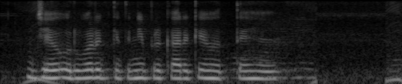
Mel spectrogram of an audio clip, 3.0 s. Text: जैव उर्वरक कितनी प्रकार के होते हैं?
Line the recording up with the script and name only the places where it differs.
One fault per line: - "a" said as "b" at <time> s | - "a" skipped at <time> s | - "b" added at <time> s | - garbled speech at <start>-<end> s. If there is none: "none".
none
